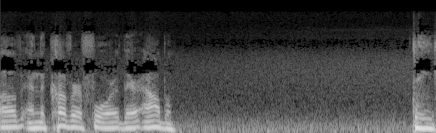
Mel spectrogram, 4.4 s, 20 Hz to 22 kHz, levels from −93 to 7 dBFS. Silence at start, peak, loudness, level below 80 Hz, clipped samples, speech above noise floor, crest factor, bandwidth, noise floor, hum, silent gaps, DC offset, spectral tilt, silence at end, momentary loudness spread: 0 s; 0 dBFS; -17 LUFS; -38 dBFS; under 0.1%; 22 dB; 18 dB; 8.8 kHz; -38 dBFS; none; none; under 0.1%; -7.5 dB/octave; 0 s; 23 LU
